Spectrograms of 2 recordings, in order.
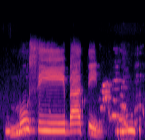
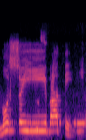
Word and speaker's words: مصيبة: as-সমাদ, الصمد মুসিবাতিন। مصيبة এখানে সয়ের উচ্চারণটা গোল, একটু গোল হবে, তাহলে মুসিবাতিন। مصيبة সায়ের মতো উচ্চারণ হবে না, মুসি হবে না, মুসিবাতিন।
